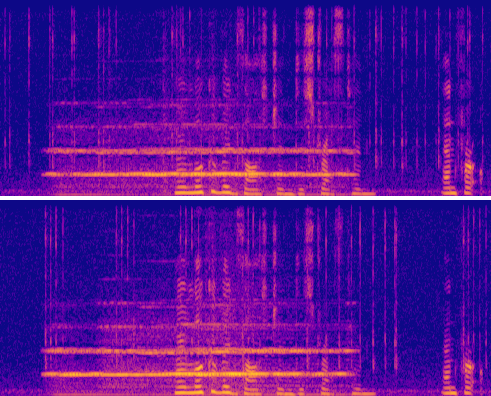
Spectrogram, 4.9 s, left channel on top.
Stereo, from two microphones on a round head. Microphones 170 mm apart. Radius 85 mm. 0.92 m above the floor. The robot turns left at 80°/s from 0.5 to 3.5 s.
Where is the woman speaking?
65° right (ahead or behind); by 4.8 s 80° left.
